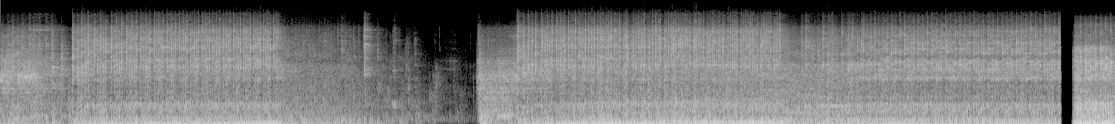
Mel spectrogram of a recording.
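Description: An old engine on vintage hay equipment starts and settles into a steady, loud idle with a mechanical clatter, briefly dropping out mid-clip before running on close to the microphone, with no talking.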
